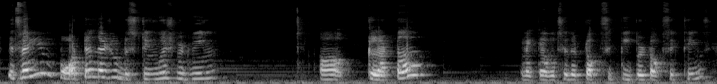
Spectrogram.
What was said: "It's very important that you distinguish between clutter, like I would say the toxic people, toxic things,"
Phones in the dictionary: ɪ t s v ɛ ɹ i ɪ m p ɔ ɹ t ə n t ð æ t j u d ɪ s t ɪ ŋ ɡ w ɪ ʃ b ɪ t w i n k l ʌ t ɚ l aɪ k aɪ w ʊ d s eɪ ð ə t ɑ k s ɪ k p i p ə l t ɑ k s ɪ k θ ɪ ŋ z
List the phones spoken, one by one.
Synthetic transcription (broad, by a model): ɪ t s v ɛ ɹ i ɪ m p ɔ ɹ t ə n t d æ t j u d ɪ s t ɪ ŋ ɡ w ɪ ʃ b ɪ t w i n k l ʌ t ɚ l aɪ k aɪ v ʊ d s eɪ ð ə t ɑ k s ɪ k p i p ə l t ɑ k s ɪ k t ɪ ŋ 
